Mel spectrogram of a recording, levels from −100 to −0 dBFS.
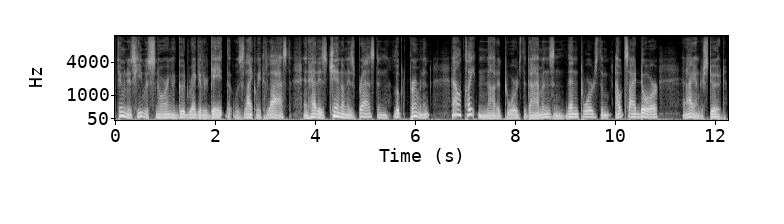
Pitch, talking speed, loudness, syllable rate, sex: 115 Hz, 195 wpm, -19 LUFS, 5.3 syllables/s, male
